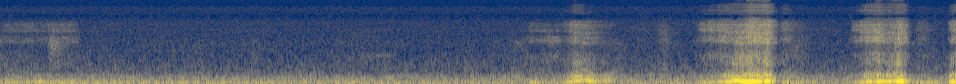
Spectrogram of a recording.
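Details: Sleeping Labrador puppy in deep sleep: quiet background, then three low rattling snores growing louder; snoring.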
